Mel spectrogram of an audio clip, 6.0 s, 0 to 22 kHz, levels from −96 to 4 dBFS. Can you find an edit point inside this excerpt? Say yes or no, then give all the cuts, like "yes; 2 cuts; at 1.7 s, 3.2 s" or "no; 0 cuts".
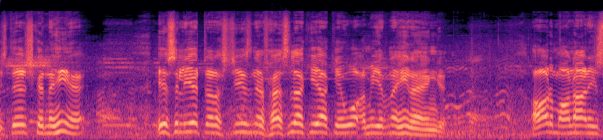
no; 0 cuts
